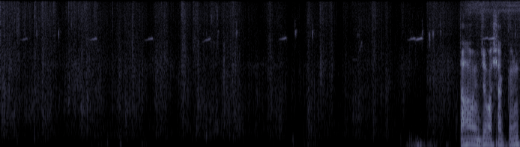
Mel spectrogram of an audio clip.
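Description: Footsteps crunch softly on dry ground and twigs.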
